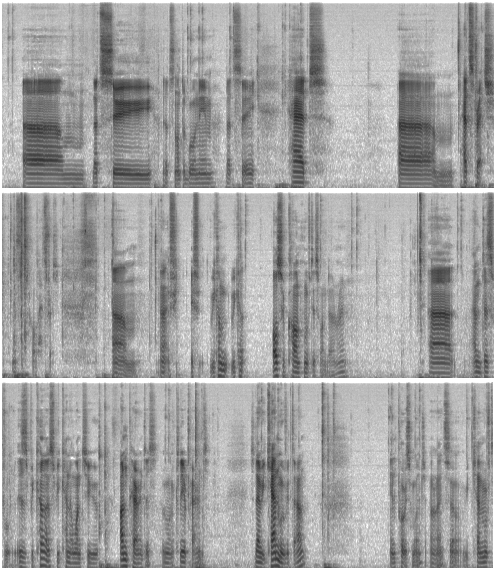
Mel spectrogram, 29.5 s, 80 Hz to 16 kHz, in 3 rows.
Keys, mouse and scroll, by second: 0.1 click, 3.9 click, 4.5 click, 11.0 middle click, 11.4 scroll down 1, 11.8 middle click, 11.8 middle click, 12.1 Tab, 12.8 middle click, 13.0 middle click, 13.1 g, 15.4 g, 16.9 right click, 18.5 Tab, 18.9 right click, 21.7 alt+p, 23.6 ctrl+Tab, 25.1 right click, 25.4 middle click, 26.1 ctrl+Tab, 28.0 right click, 28.4 g, 29.4 right click.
